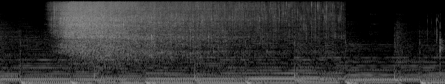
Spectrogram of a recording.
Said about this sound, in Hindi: अब इस तड़के को डाल देंगे हम मैरिनेशन में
